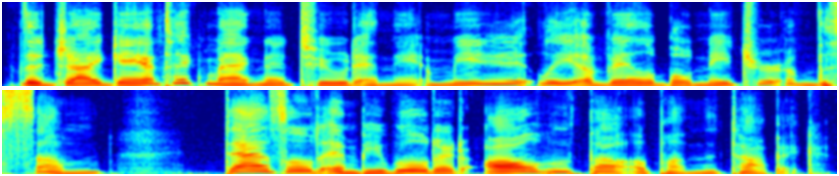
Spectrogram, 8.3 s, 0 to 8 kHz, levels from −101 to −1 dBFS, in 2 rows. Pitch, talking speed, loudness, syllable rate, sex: 205 Hz, 145 wpm, -18 LUFS, 5.4 syllables/s, female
